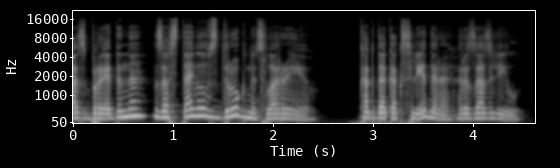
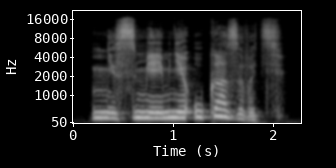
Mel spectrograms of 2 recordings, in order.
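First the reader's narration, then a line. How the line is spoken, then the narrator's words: Growling voice. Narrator (Russian): Рычащим голосом произнес он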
